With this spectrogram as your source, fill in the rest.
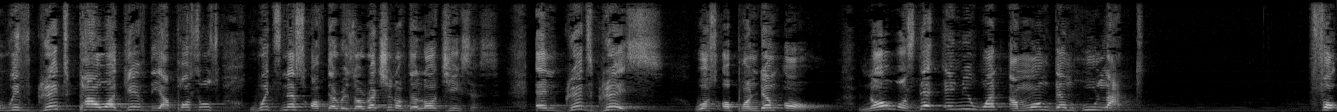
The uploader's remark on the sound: A message preached at ICGC Rehoboth Temple - Toronto.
